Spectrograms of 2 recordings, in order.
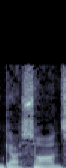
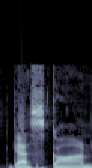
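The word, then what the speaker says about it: Gascón: Also, side note, I did an episode on this before we introduced Allie to the show, and I called him Gascon. So if you're confused, I said it wrong. It's Gascon.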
